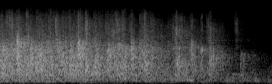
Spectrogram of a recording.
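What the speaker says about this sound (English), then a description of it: "Oh, we clap, right?" Applause from an audience at a machine learning workshop at Rice University, a dense steady wash of clapping hands that holds throughout and tapers slightly near the end.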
